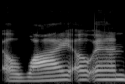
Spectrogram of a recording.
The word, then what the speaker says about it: Lyon: Lyon is Lyon, but it's pronounced like the animal, and .com.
